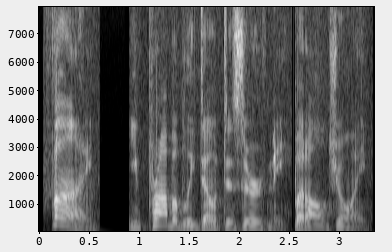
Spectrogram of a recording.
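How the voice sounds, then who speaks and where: An actor playing a surly, touchy mercenary in a video game, talking in a blunt, resentful manner. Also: male voice, lowish voice, wildly swooping pitch, a little slow, a bit bright, heavily acted. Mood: resentful, combative. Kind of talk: video game character voice lines.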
